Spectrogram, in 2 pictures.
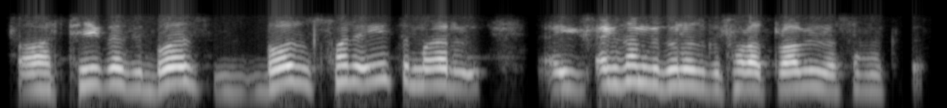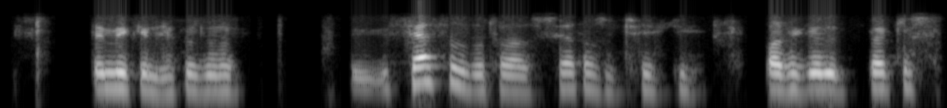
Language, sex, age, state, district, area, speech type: Kashmiri, female, 18-30, Jammu and Kashmir, Kupwara, rural, conversation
